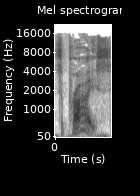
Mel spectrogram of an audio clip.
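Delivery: high-pitched exclamation. A mouse greets his friend, who has just opened his arms wide at the hedge: cried out. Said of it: "he cried".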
